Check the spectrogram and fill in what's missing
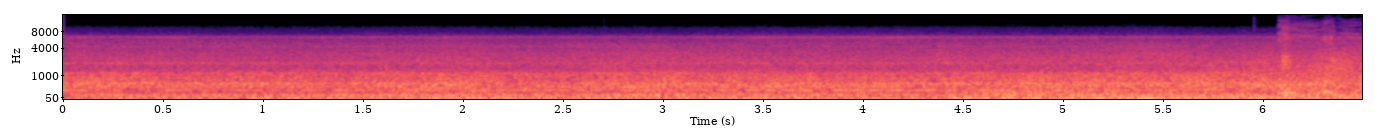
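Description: A United Airlines jet arriving from Houston comes in at Anchorage airport on a gusty day, heard as a loud, steady, broadband roar that holds throughout with no talking.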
